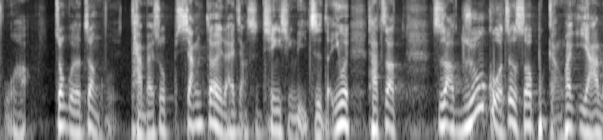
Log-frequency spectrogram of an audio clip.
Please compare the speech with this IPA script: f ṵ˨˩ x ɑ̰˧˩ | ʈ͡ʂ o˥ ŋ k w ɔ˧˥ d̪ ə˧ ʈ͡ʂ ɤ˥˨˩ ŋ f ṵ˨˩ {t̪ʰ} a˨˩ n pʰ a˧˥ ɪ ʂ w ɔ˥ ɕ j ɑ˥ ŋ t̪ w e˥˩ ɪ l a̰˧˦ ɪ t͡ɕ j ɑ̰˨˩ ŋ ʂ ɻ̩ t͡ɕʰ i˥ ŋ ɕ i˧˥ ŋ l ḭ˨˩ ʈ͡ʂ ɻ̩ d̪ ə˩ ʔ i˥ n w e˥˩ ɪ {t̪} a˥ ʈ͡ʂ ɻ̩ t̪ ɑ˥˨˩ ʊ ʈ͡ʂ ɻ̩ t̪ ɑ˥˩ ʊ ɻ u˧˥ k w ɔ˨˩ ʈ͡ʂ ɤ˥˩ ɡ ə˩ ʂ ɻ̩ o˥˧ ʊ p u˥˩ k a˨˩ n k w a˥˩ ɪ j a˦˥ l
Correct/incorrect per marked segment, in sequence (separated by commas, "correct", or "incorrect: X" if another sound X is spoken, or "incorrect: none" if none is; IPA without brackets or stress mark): correct, incorrect: t̪ʰ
